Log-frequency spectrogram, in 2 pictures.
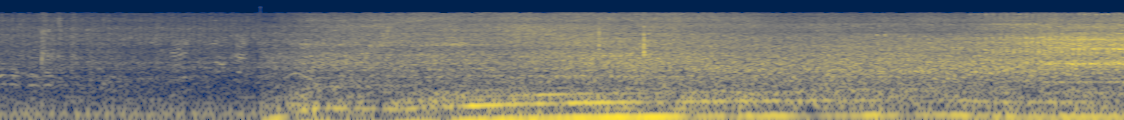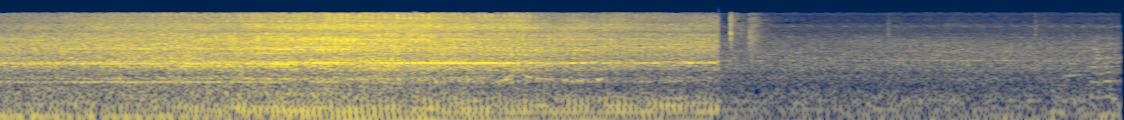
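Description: A motor vehicle engine pulling away, its pitch rising over a few seconds, followed by steadily building road and wind noise as it gathers speed. The noise cuts off suddenly about two seconds before the end.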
